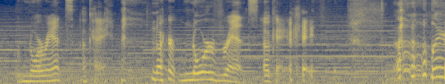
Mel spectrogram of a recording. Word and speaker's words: Norvrandt: Oh, the D is silent. The DB silent. Okay, so Oh, Norvrandt. Norvrandt?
